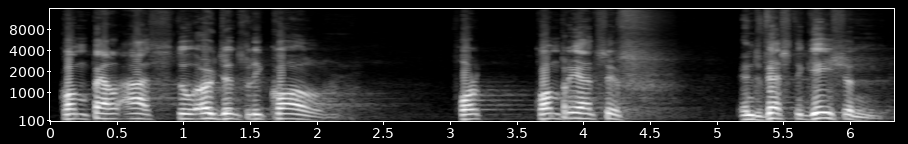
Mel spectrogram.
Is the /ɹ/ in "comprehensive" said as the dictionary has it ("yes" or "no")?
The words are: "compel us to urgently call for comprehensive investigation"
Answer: yes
